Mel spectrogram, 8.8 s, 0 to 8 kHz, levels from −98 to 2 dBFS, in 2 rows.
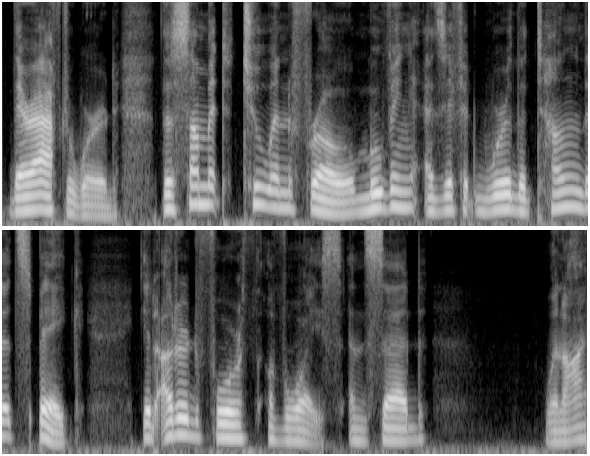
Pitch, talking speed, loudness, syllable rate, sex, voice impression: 135 Hz, 165 wpm, -20 LUFS, 5.1 syllables/s, male, very masculine, very middle-aged, very thick, tensed, very powerful, slightly bright, slightly soft, clear, fluent, very cool, intellectual, very sincere, very calm, mature, friendly, reassuring, wild, slightly sweet, slightly lively, slightly strict, slightly intense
